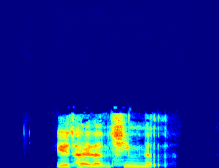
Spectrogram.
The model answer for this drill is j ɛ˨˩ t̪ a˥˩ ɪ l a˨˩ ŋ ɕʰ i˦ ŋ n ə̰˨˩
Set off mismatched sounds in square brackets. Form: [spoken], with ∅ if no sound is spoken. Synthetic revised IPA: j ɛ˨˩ [t̪ʰ] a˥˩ ɪ l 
